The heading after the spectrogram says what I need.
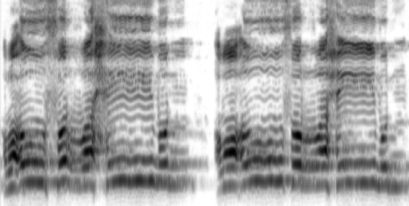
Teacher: এখানে কিন্তু ফুর বলে কোনো টান হবে না, তাড়াতাড়ি বলতে হবে। ফা র 2 পেশ, ফুর, র জবর র, হা ইয়াজের হি, মিম 2 পেশ, মুন।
